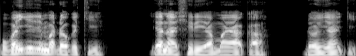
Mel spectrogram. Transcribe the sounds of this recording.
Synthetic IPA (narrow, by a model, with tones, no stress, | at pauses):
ʔʊ˨bɐ˦ŋɡʲɪ˦d͡ʒɪ˨mɐ˦ɗa˨wkɐ˨kʲiː˦ | jɐ˦naː˨ʃɪ˦ɾja˨mɐ˦jaː˨kʼaː˦ | dɔ˦ɲjaː˦kʲʼiː˨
